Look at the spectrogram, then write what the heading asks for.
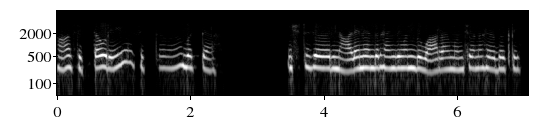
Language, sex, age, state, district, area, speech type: Kannada, female, 18-30, Karnataka, Gulbarga, urban, conversation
